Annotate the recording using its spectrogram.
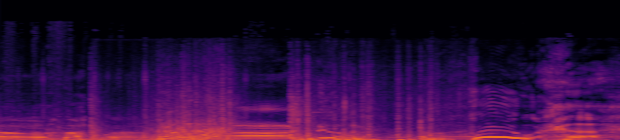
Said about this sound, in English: Murtaugh bent over to hold his stomach, and Jim took the opportunity to grab the man by his hair. He slammed Murtaugh's head down onto the table.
